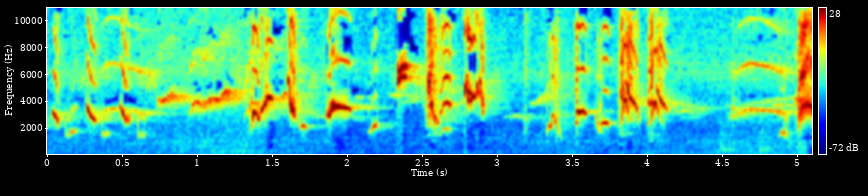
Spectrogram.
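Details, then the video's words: White-rumped shama forest-voice song used to train caged birds daily: mixed sweet whistles, sharp chirps and rapid trills, varied and energetic, ending on a clear rising whistle. "Luyện chòe than hót giọng rừng mỗi ngày"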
